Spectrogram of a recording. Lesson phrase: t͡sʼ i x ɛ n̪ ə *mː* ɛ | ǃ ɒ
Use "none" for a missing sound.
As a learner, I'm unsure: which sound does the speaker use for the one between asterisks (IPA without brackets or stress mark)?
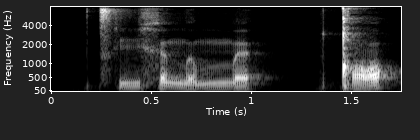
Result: mː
